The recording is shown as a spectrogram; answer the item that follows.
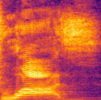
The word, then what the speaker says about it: was: خذ بالك أنه يعني لها نطقين، يعني في بريطاني أمريكي was إذا ما سمعتها was صحيحة، was صحيحة، يعني كلا اللهجتين يعني لهجة هي. it was واو ألف ثم ز، ليست ليست was لا was بالزاي. لماذا؟ خلاص هي نطقها هكذا، يعني هي تكتب هكذا، لكن عندما يعني مع السنين أصبحت تنطق was وليست was.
